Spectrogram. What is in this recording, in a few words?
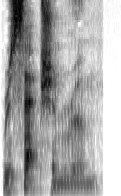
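"reception room", British English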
